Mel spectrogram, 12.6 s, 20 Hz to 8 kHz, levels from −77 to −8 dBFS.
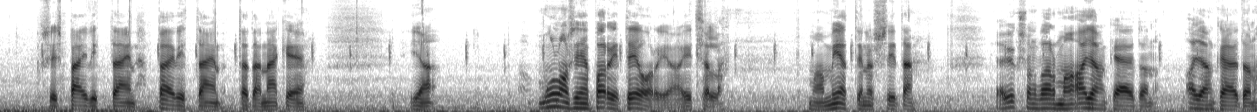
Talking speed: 105 wpm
